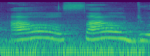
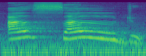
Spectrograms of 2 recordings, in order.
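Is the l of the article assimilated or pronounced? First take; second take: pronounced; assimilated. First: The l sound is pronounced before the s. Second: The l merges into a doubled s sound. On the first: The speaker calls it wrong. "Bukan al-salju lagi" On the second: The speaker calls it right. "tapi as, lamnya hilang"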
